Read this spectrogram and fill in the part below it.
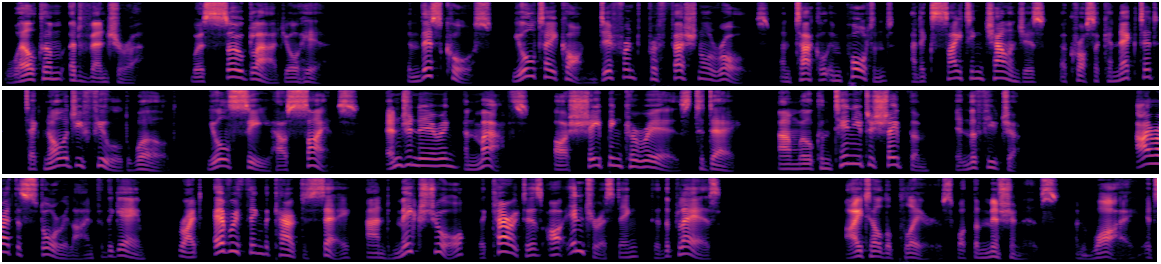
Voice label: E Learning Resource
